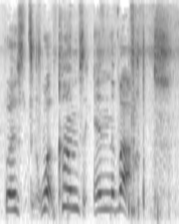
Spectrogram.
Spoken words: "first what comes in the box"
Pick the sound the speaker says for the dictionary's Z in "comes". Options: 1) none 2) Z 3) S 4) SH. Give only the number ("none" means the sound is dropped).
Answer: 2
